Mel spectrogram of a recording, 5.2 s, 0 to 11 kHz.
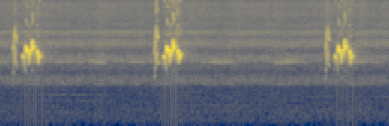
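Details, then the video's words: Sooty-headed bulbul lure call used to attract wild birds: three short bubbly phrases of quick chirping notes, roughly two seconds apart, over a steady hiss. "SUARA PIKAT BURUNG KUTILANG GACOR 100%AMPUH UNTUK SUARA PANGGILAN DAN MASTERAN"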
